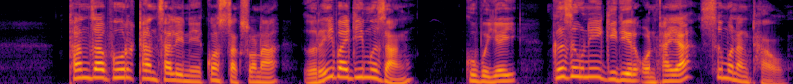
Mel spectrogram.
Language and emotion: Bodo, surprised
